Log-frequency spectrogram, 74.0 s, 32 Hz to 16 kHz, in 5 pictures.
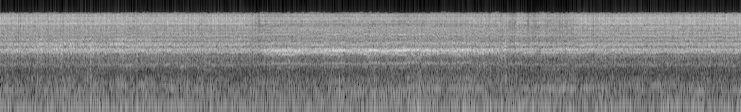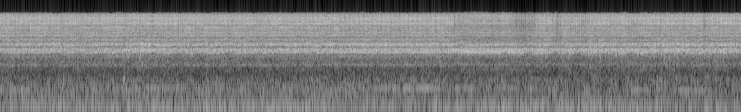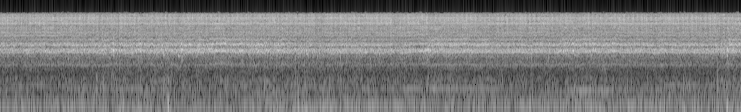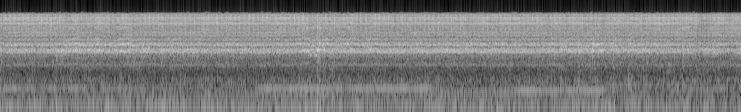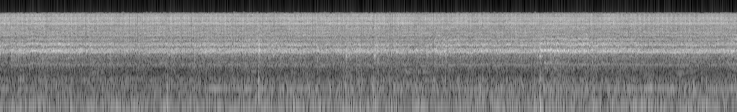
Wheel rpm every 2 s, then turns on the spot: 110, 110, 110, 110, 110, 110, 110, 110, 110, 110, 110, 110, 120, 110, 120, 120, 110, 110, 110, 110, 110, 110, 110, 110, 120, 110, 120, 110, 120, 120, 120, 110, 110, 110, 110, 110, 110.
none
